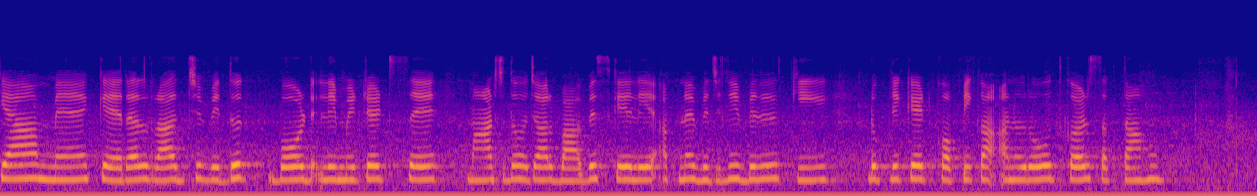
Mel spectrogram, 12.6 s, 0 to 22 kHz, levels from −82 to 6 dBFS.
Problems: constant background noise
